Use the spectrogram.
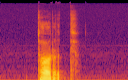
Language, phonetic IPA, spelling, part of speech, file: Polish, [tɔrt], tort, noun, Pl-tort.ogg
